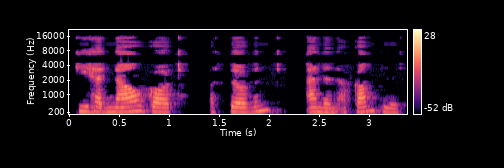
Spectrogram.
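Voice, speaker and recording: A woman, reading a textbook story aloud slowly and carefully for a class. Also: mid-range voice, fairly even intonation, darkish tone, slight background noise, poor audio. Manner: slow, careful read-aloud.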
